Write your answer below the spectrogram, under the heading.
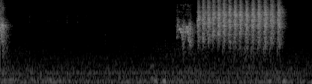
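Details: Three pet parakeets kept indoors on a Sunday morning, heard as a brief high chirp at the start, then after a pause a loud burst of rapid, evenly repeated high chattering notes lasting about two seconds.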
